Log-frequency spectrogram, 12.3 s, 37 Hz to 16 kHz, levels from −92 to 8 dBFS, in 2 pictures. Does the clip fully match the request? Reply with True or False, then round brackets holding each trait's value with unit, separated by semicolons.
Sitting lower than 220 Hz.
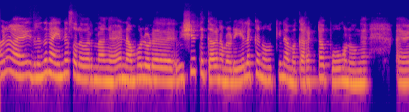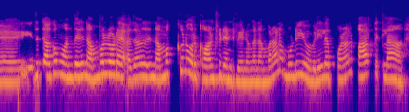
False (235 Hz)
